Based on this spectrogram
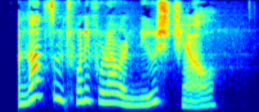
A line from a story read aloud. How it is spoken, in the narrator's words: he snapped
